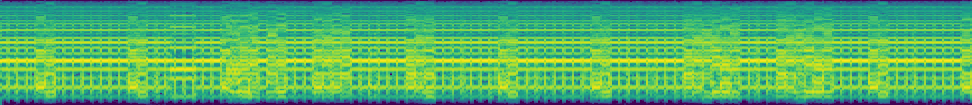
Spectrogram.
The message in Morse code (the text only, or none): none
